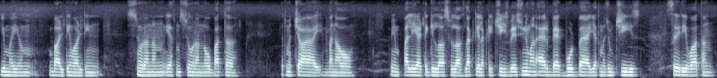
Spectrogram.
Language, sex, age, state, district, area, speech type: Kashmiri, male, 45-60, Jammu and Kashmir, Ganderbal, urban, spontaneous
